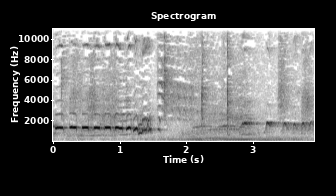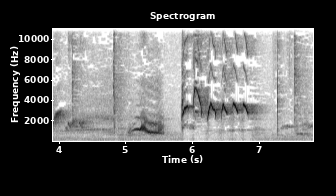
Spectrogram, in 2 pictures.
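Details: Caged white-rumped shama's lure song: a burst of rapid repeated clipped notes, then varied whistles and a harsh rasping phrase, ending with another quick series of sharp repeated notes.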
